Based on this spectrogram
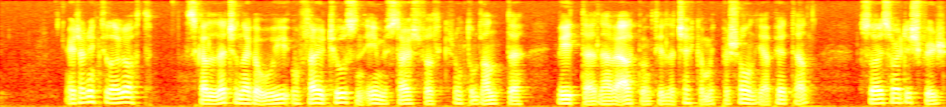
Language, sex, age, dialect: Faroese, male, 15-35, Suðurstreymoy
